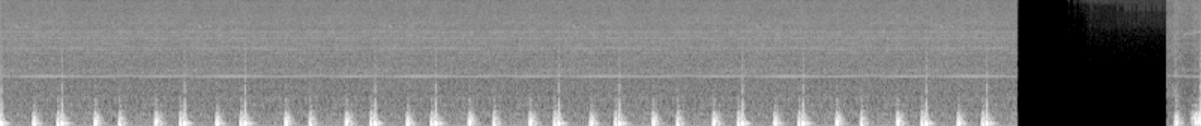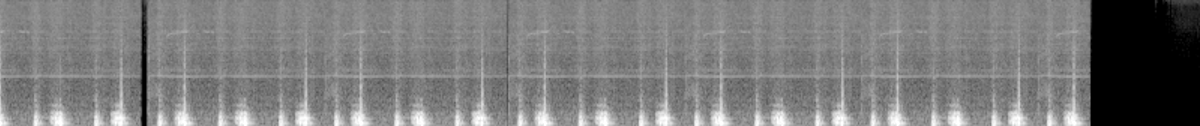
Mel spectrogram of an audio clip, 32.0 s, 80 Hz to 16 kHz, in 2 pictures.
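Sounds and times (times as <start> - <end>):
heartbeat: 0.0 - 13.4, 15.6 - 30.6.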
